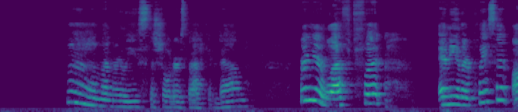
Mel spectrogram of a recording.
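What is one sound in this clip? A young girl talks with animation close by, in short bursts.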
